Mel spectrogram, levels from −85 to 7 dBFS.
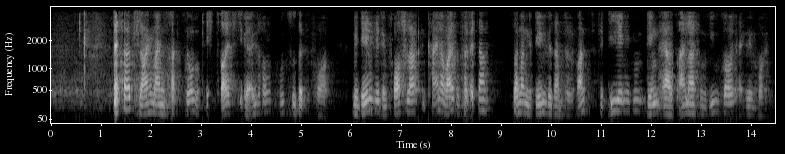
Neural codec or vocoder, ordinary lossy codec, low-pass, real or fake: codec, 24 kHz, 1 kbps, SNAC; AAC, 16 kbps; 3.6 kHz; fake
